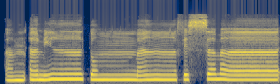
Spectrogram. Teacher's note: تم کے اوپر تا کی پیش پہ ہونٹ آپ کے میکسیمم گول ہوں گے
